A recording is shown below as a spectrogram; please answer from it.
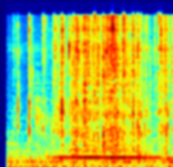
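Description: Clear plastic overwrap of a trading-card rack pack crinkling in the hand as it is handled, a run of irregular crackles.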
